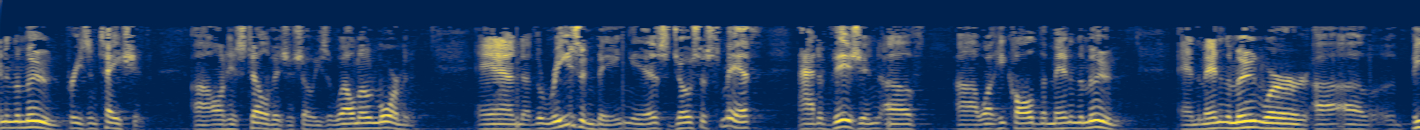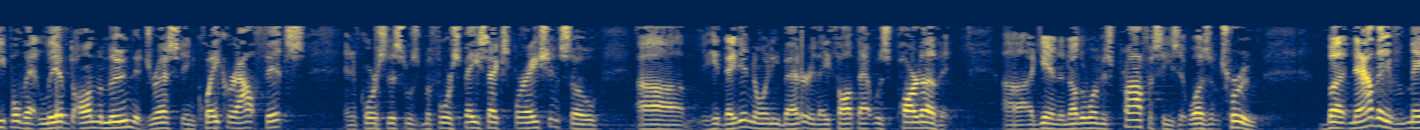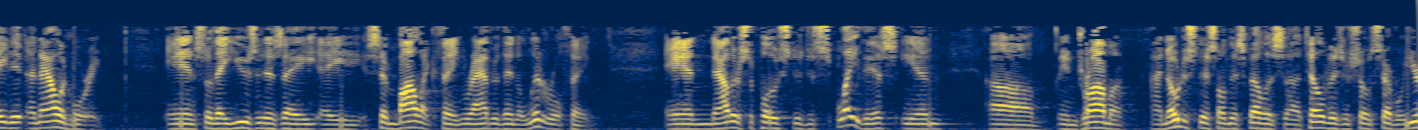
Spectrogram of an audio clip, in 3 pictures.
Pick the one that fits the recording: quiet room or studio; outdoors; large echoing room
large echoing room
